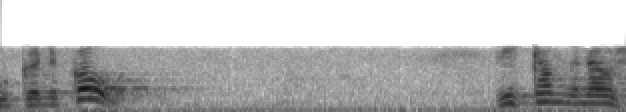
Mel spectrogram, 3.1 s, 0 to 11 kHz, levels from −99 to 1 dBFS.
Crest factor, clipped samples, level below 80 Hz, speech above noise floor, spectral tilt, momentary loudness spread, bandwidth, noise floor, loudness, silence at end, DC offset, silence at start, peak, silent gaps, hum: 18 dB; under 0.1%; -48 dBFS; 25 dB; -12 dB/octave; 23 LU; 3 kHz; -46 dBFS; -21 LUFS; 0 s; under 0.1%; 0 s; -4 dBFS; none; none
